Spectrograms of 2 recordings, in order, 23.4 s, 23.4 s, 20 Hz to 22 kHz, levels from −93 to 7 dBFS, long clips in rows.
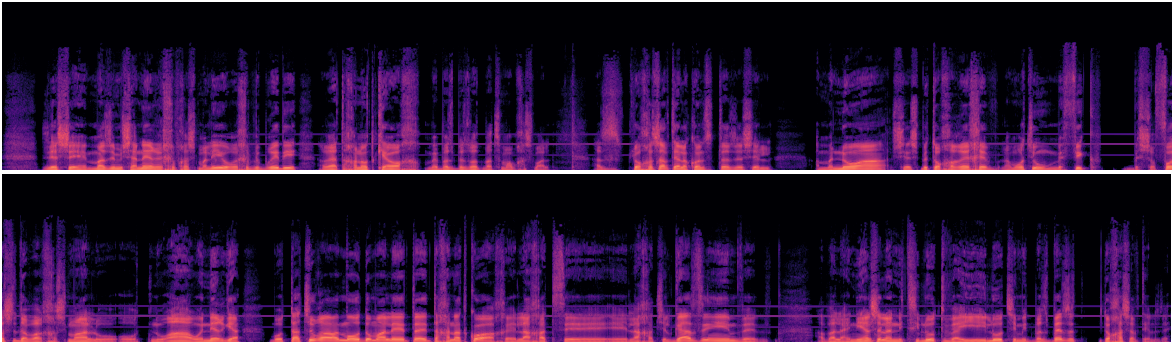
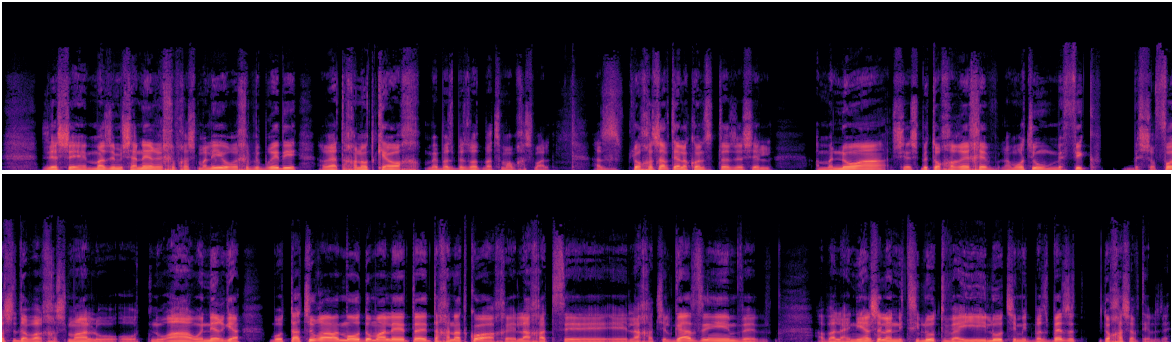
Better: second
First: high-pitched whine; faint; from 2 to 6.5 s, from 9.5 to 15 s and from 17 s on; 3.5 kHz, 30 dB below the speech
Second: none

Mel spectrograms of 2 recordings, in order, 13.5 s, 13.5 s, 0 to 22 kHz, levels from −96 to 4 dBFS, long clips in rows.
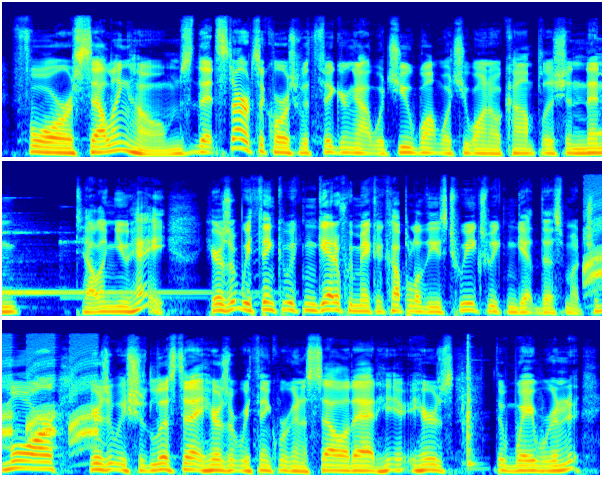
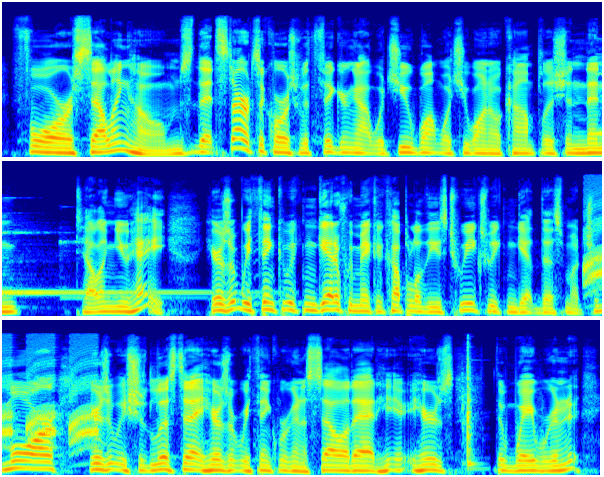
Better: neither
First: doorbell; faint; from 4.5 to 6 s; peak 10 dB below the speech // alarm; noticeable; at 9 s; peak 4 dB below the speech // phone ringing; noticeable; at 12 s; peak 9 dB below the speech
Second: doorbell; faint; from 4.5 to 6 s; peak 10 dB below the speech // alarm; noticeable; at 9 s; peak 4 dB below the speech // phone ringing; noticeable; at 12 s; peak 9 dB below the speech

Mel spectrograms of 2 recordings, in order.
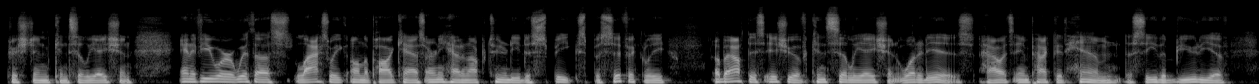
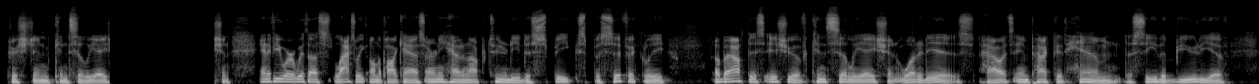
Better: first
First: none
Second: audio freezing; at 1 s for 1 s

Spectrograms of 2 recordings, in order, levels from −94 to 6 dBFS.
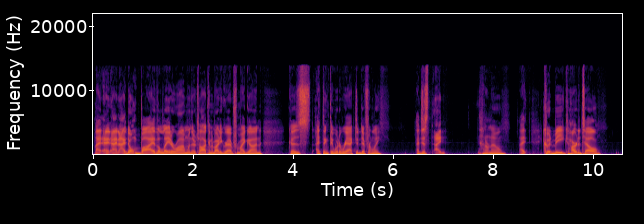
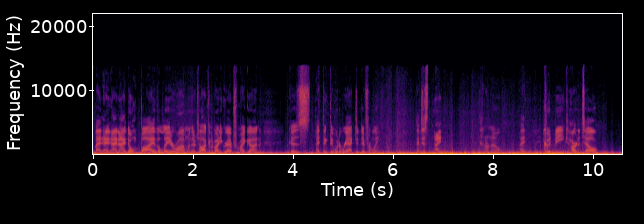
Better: first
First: none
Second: wind noise on the microphone; heavy; 5 dB below the speech

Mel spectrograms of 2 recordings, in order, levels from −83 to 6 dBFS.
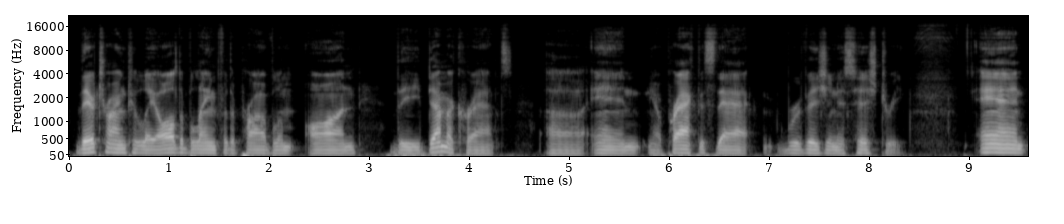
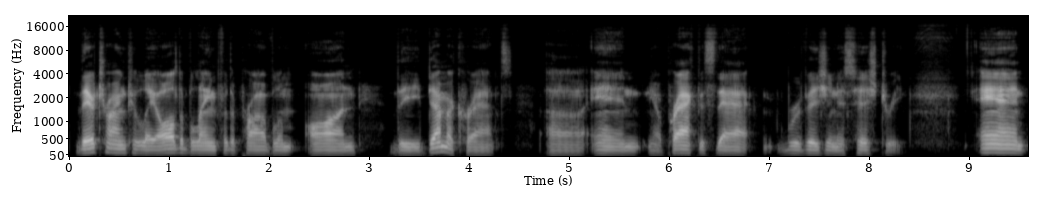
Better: first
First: none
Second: thin; somewhat; fading below 300 Hz

